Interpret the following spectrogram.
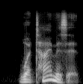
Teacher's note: Say, What time is it? with falling tone.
